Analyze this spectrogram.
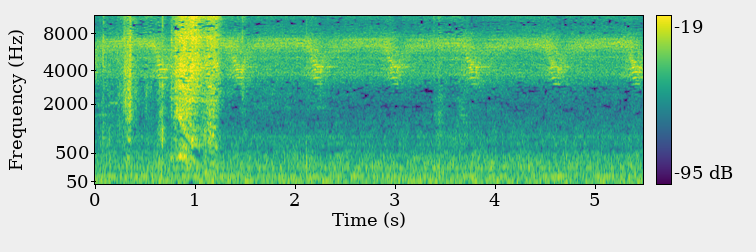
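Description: Painter's tape being pulled off the roll in a few short rips, the longest and loudest about a second in. After that a faint short chirp repeats about once a second over a quiet outdoor background.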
